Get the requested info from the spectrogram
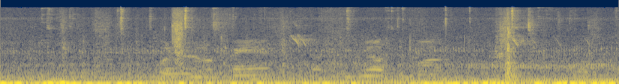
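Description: Low, untranscribed talking from men working on a car, with a few sharp clicks (the loudest about three and a half seconds in) over a steady low rumble.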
